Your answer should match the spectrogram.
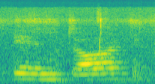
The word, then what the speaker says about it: dodge: In dodge, fudge, and fudge, the D is silent.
